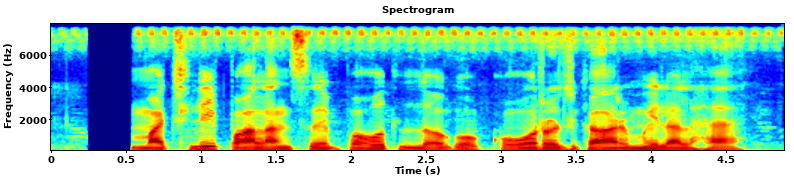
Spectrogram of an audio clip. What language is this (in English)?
Magahi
